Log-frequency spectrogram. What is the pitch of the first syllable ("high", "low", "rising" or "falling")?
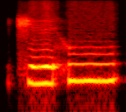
low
